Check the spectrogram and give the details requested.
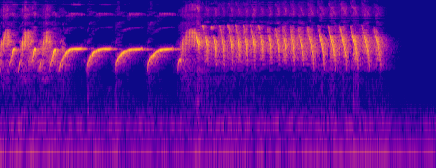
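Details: Starblue canary singing: a few loud down-slurred whistled notes repeated about twice per second, then a quick buzzy high trill that stops abruptly, followed by silence; faint hum beneath.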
